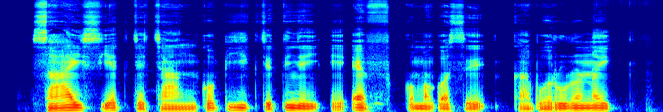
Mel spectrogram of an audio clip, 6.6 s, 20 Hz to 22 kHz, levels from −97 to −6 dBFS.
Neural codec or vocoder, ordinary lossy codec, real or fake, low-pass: none; none; real; none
